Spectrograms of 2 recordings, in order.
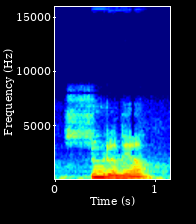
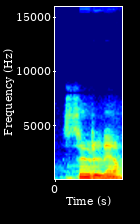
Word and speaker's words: pseudonym: name is called a pseudonym pseudonym but it starts with a P so that makes no sense right but take it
